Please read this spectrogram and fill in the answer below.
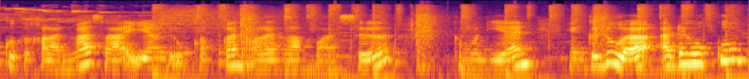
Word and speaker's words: Lavoisier: massa yang dikemukakan oleh lavase nah ditulisnya sih memang lavoisier namun dibacanya Rafa sedekat Nahla Fase ini merupakan corak Perancis nah dalam hukum kekekalan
